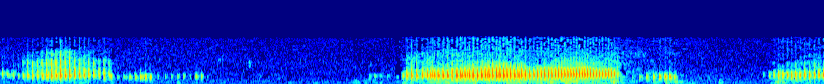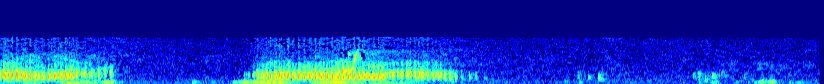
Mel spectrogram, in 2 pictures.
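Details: Noisy frogs calling in rattling, purr-like trills lasting about two seconds each, four main bursts separated by quiet gaps with faint softer croaks.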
